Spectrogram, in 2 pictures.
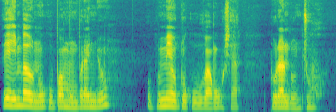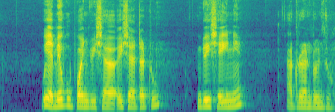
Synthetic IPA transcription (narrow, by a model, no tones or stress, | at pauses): ɔjaimbaɔnuukupwamumbuɾaɲd͡ʒɔ | ɔpumɛautɔkuʋaŋɡɔkuʃa | tuɾandɔnd͡ʒua | ujamɛkupwaɲd͡ʒɔiʃaiʃatatu | ɲd͡ʒɔiʃainɛ | atuɾandɔnd͡ʒu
